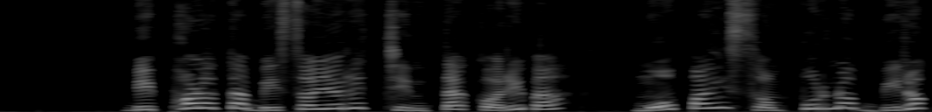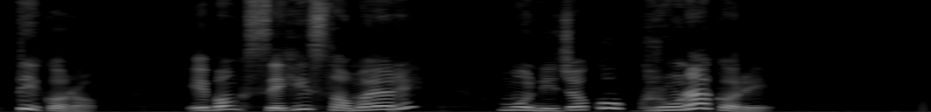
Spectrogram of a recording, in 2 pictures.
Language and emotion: Odia, disgusted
